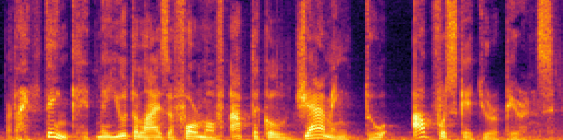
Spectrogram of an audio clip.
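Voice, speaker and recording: An actor playing an erudite, chatty psychologist companion in a game, speaking in an articulate, wry, professorial way. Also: male voice, fairly low pitch, big pitch swings, moderate pace, sharp tone, slight background noise. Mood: musing, explanatory. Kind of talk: game companion dialogue, explanatory.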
